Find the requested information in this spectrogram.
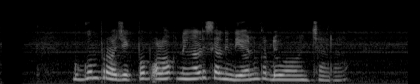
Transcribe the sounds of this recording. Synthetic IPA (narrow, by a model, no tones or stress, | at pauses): ɡuɡʊmpɾɔd͡ʒɛk̚pɔpɔlɔɔk̚niŋalisalindiɔnkərdewawaɲt͡ʃaɾa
